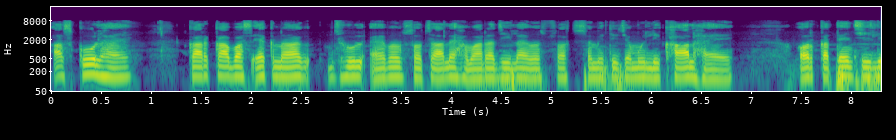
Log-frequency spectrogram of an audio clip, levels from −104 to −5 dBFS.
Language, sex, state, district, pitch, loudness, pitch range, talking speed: Magahi, male, Bihar, Jamui, 130 Hz, -19 LUFS, 125-140 Hz, 135 wpm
